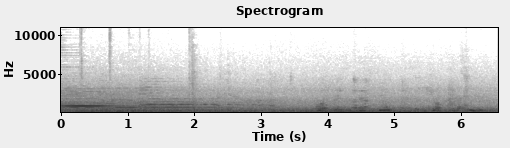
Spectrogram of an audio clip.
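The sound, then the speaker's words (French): Riding inside a metro train in Montreal: a steady, loud rumble of wheels and motor with a thin electric whine early on, and indistinct voices murmuring in the background. “J'ai donc laissé mon auto dans l'est de la ville et je me suis pris une passe de métro.”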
